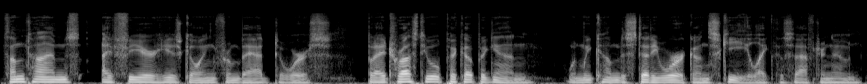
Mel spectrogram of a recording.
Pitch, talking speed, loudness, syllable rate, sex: 95 Hz, 200 wpm, -18 LUFS, 4.8 syllables/s, male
